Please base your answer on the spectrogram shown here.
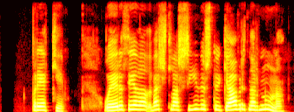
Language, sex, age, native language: Icelandic, female, 30-39, Icelandic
